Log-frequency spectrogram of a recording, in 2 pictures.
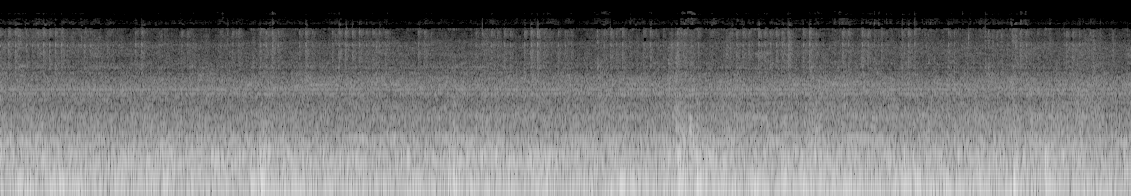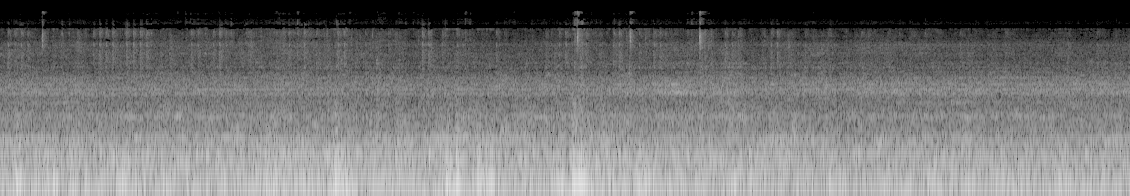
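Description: Steady low rumble of an electric passenger train running at speed, heard from inside the carriage, with a few faint clicks about two-thirds of the way through.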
